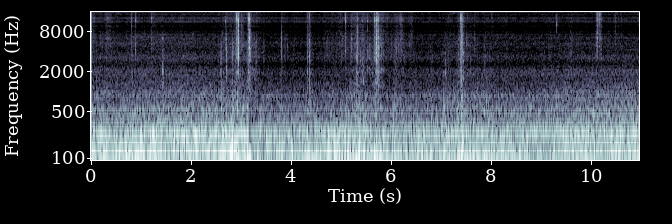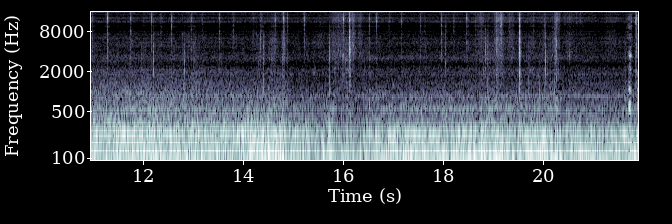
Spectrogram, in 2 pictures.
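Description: A car cruises steadily along a road during a driving test on a Huddersfield route, a constant low engine and tyre rumble close inside the cabin, with an instructor's voice speaking over it and a few clicks.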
